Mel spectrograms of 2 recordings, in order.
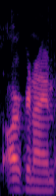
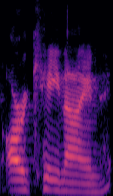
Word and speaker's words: Arcanine: I have people who legit pronounce Arcanine RK9, and it pisses Well, I me off.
